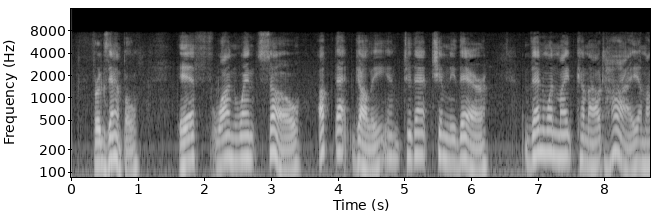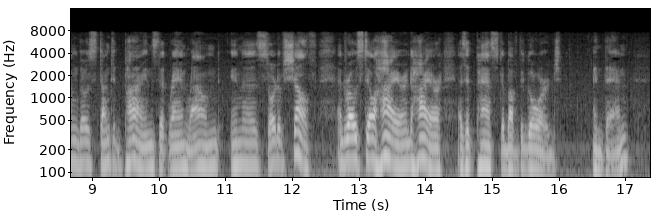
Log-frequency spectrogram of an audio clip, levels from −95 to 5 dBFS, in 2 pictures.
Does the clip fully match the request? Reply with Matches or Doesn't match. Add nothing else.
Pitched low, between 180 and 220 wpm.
Doesn't match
